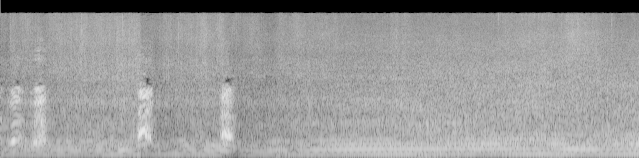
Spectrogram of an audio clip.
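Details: Kavik, an Alaskan malamute, attacking a lawn mower: four short harsh barks in the first two and a half seconds, then only the steady drone of the running mower engine.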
